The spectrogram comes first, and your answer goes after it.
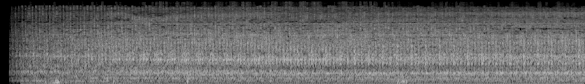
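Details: Ford Focus 3 1.6 125 hp at idle: light, sharp, uneven metallic tapping, louder when cold; worn piston pin from poor-quality parts, can appear within 10,000 km of purchase.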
